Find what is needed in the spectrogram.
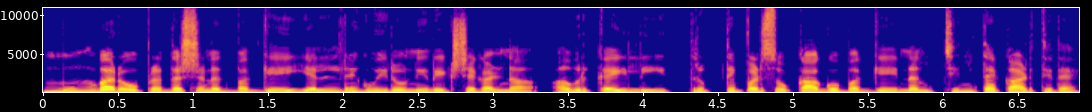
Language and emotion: Kannada, fearful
